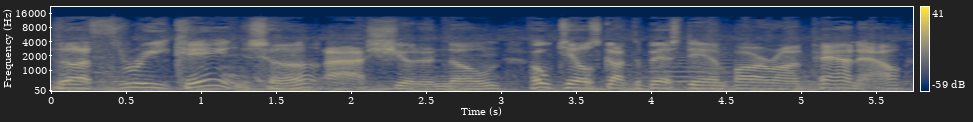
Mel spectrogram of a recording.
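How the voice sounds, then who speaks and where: A man playing a folksy, gung-ho American agent in a video game, with a gravelly voice and an American accent. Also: fairly high pitch, slow pace. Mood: wry, easygoing. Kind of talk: video game cutscene acting. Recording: music behind the voice.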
